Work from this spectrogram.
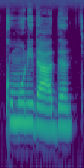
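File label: "capìtulu", female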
